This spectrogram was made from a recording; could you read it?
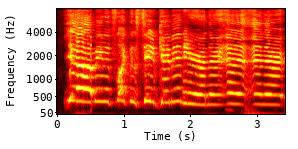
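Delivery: very high, very loud, shrill yell. Imitating a TV commentator who yells the entire time: imitating Tim Tebow yelling. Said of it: "just the entire time he just yells".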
